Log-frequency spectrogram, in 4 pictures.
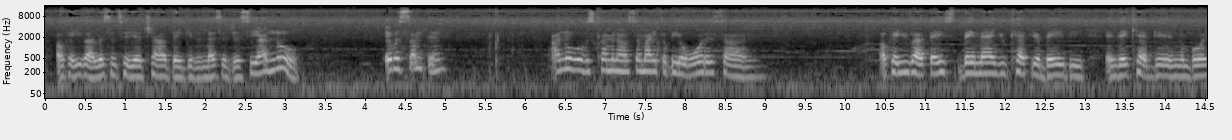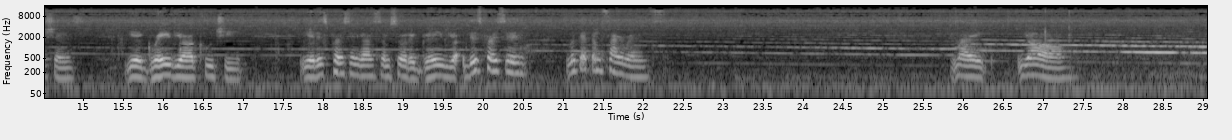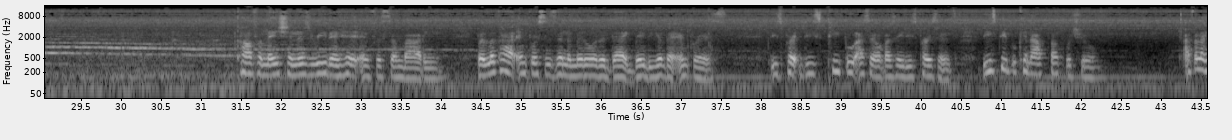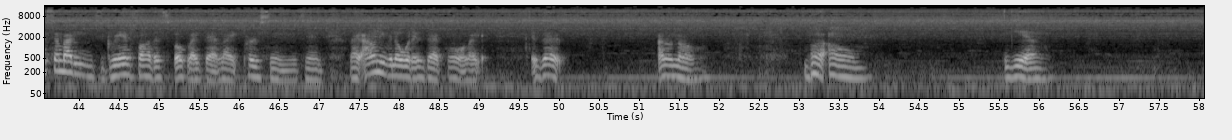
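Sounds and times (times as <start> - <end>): siren wailing: 0.0 - 42.3
even hiss: 0.0 - 58.0
steady low hum: 0.0 - 58.0.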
